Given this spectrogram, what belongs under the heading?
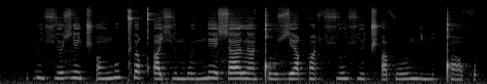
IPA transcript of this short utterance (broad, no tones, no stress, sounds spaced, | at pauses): ɓ ʉ ç ø ɮ ẽ t͡ʃʼ ɔ̃ ŋ u ǁ u qʼ a ç ø m w ʉ ŋ e ɬ a l ã ǃ u ɮ e q ɔ̃ ɬ ç u ç ʉ t͡ʃʼ ɑ f w u ŋ i ɲ ʉ ǃ ɔ̃ f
